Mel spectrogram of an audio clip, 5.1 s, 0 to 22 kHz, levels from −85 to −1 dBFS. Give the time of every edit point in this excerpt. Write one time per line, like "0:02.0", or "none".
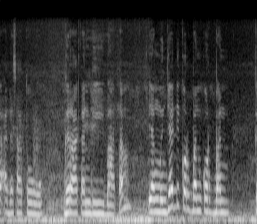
none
